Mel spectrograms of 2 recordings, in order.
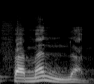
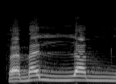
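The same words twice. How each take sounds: First: The n is clearly sounded before the l. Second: The n merges fully into a doubled l. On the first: The speaker calls it wrong. "You don't say" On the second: The speaker calls it right. "there should be no noon"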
